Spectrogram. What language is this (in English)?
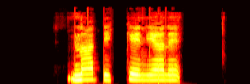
Matsés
